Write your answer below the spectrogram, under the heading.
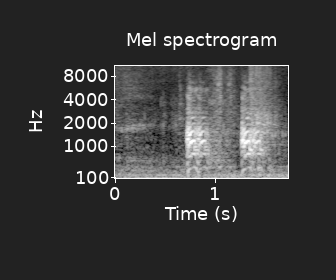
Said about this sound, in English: Do you hear something? Yes, what was that? It sounded like a dog barking. Sounded like a dog barking right here. Yeah. A dog? A Springer Spaniel.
